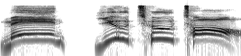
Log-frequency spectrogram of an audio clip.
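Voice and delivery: very high, very slow, drawn-out shout. Retelling a passing guy yelling at him as they strolled by, retelling a stranger's yell. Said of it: "I hear this guy yell".

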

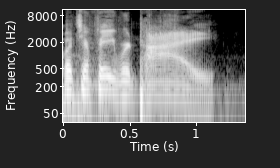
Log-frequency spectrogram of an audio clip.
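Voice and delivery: high-pitched, thick Midwestern accent.

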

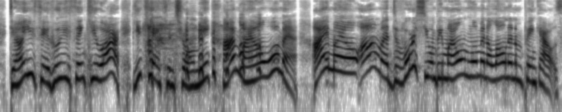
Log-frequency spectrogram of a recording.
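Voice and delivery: mock high, belligerent, combative drunken tirade. Acting out her own reply to her husband when drunk: imitating her belligerent drunk self. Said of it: "I'm belligerent".

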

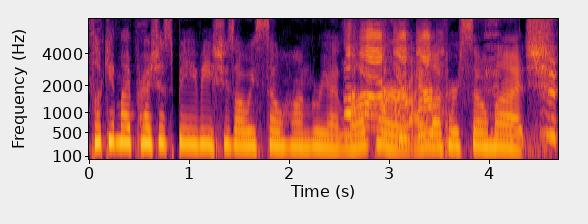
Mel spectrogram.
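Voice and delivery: slow, motherly put-on mom voice. Continuing the dinner scene, doting on the child: playing Caitlin's mom. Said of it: "And she's".

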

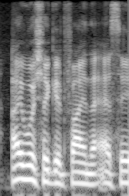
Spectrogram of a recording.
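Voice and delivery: ordinary talk

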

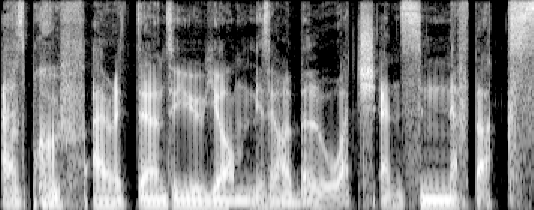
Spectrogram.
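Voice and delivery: badly done, butchered French accent. Quoting a line when asked, in a butchered French accent. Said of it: "I'm gonna continue butchering this accent".

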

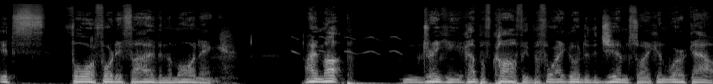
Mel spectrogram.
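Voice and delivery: soft, narrated voice-over, like a voice actor. Speaker announces they will voice-act Joe's life for a minute, voice-acting Joe's life. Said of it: "I'm going to voice act Joe's life".

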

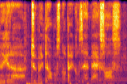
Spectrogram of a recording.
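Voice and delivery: breathy whisper, very soft. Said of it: "with whispering, too".

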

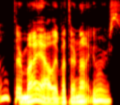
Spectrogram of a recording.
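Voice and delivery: snarky, snide, sarcastic tone. Replying to another speaker about people at church: snarky tone. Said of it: "you say this in a snarky way".

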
